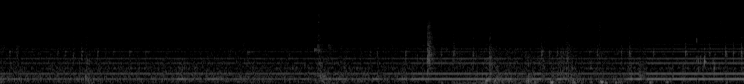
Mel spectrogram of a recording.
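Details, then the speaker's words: 600W inverter on a small booster pack powering house circuits, about 70 W load: steady low buzz with higher tones and faint irregular ticks; it doesn't like multiple CFL bulb loads but runs them, owner thinks it's probably not good for it. "do you hear that weird sound this doesn't like multiple loads of CFL bulbs but it does run it which is good"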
